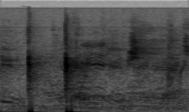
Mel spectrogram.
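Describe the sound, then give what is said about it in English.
A lone person claps twice, two sharp, fairly quiet hand claps a fraction of a second apart, set against a soft room murmur. “And one person clap.”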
